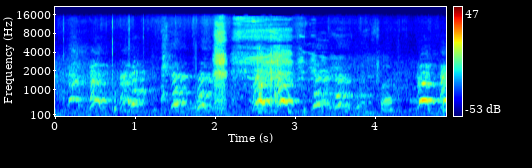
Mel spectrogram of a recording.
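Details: An H litter of four puppies, two males and two females, eight weeks old, yipping during play: repeated short squeaky yaps in loose bursts, one louder at the end, with scuffling and a brief noisy rush midway.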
